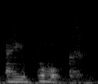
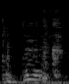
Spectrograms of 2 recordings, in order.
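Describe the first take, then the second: First: Said in the usual way. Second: BOOK in a tiny, very high, soft voice; playful squeak. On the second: Pretend. Crafter hunting aloud for a book, playful squeak. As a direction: squeak the word BOOK quietly.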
